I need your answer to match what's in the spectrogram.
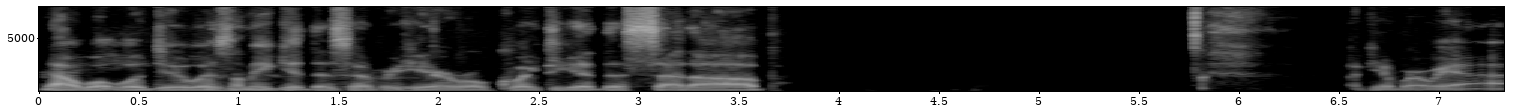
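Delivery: unshowy, low-key, toned-down everyday speech. Speaker keeps his voice down to avoid dirty looks while setting up, talking a little quiet. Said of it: "I'm kinda just talking a little bit quiet".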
